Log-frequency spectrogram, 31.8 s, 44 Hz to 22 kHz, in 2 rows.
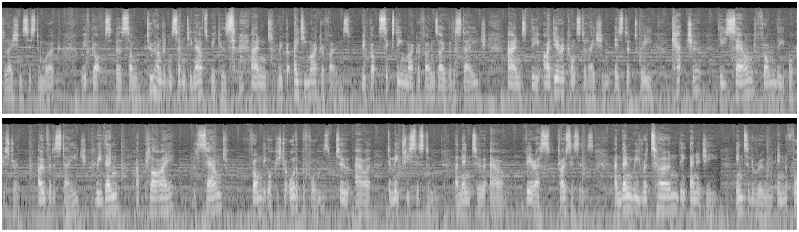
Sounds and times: Music: 0.0 - 31.8
Speech: 0.0 - 31.8.

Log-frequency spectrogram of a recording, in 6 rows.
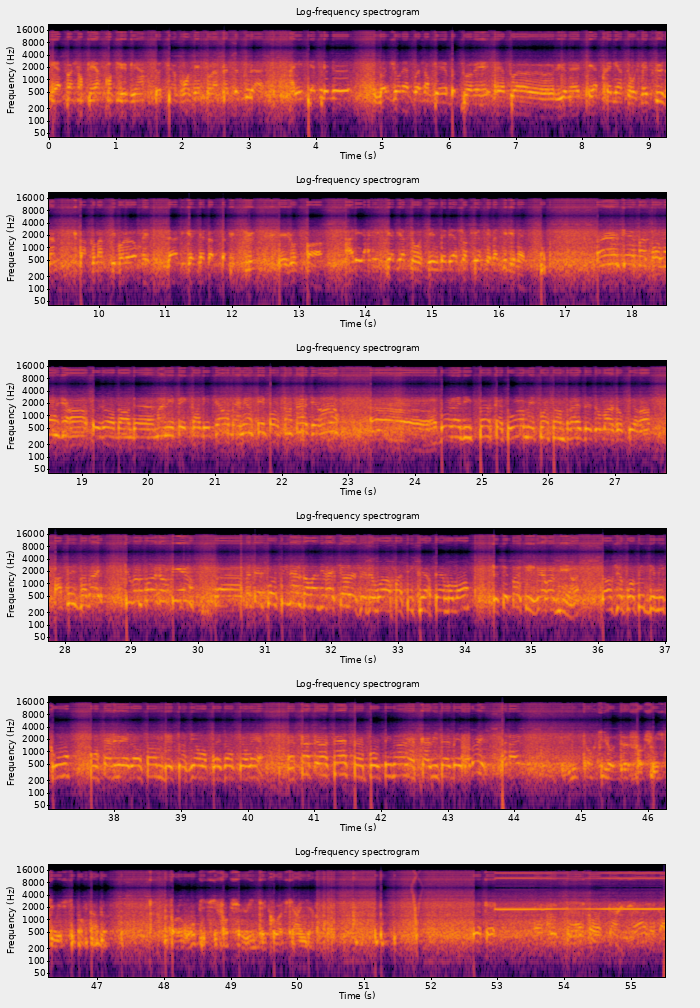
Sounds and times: Speech: 0.0 - 16.6, 17.5 - 44.2, 44.8 - 50.4, 52.6 - 55.5
Radio: 0.0 - 55.5.

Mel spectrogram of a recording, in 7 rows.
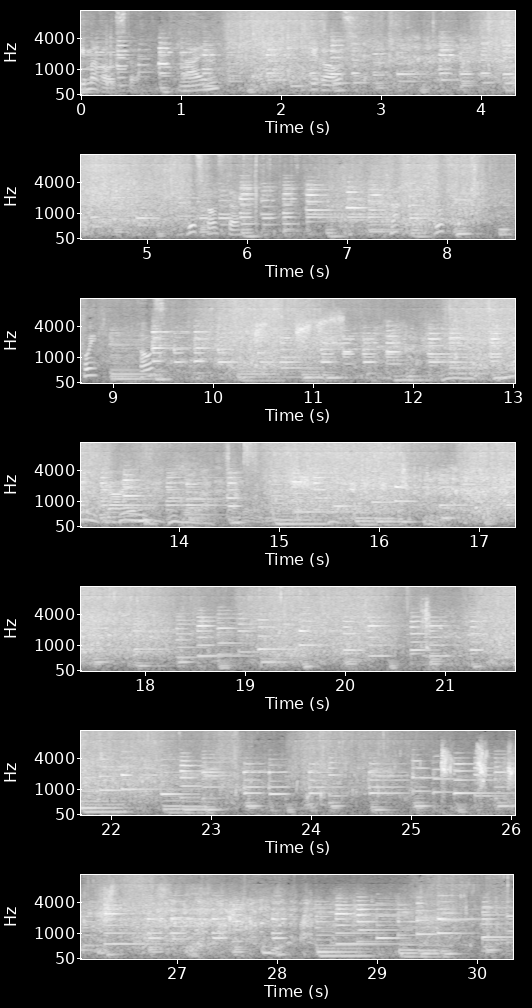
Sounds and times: Boat, Water vehicle: 0.0 - 30.3
Music: 0.0 - 30.3.

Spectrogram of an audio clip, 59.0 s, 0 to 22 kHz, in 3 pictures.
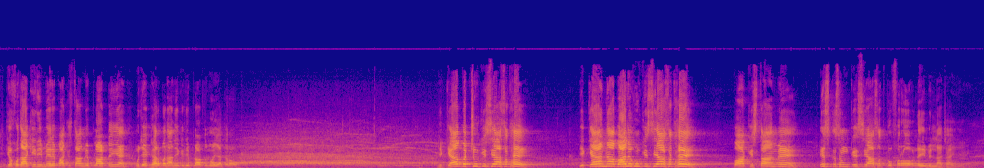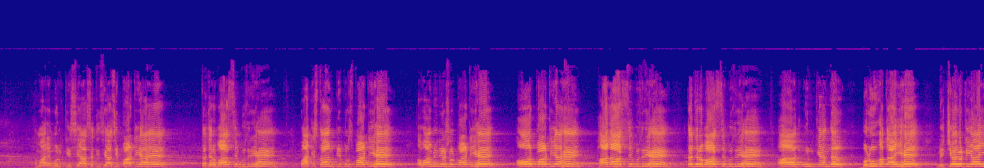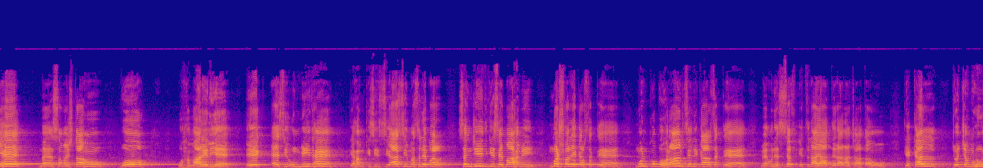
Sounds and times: Male speech, man speaking: 0.0 - 4.8, 8.8 - 10.6, 11.6 - 14.1, 14.7 - 19.3, 20.4 - 23.1, 23.7 - 42.3, 43.0 - 59.0
Narration, monologue: 0.0 - 4.9, 8.7 - 19.5, 20.3 - 59.0.

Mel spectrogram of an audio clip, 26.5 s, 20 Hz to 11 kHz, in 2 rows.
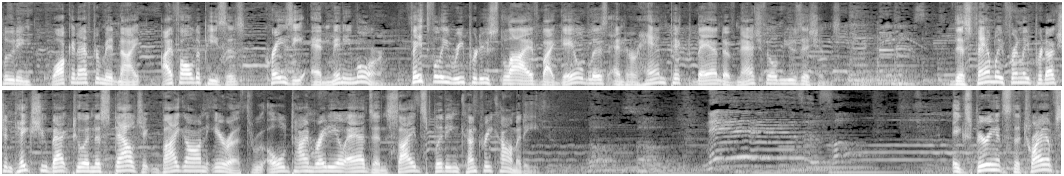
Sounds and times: Speech: 0.0 - 10.5, 11.8 - 20.0, 25.2 - 26.4
Music: 0.0 - 26.4.

